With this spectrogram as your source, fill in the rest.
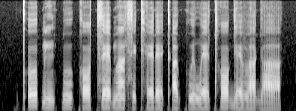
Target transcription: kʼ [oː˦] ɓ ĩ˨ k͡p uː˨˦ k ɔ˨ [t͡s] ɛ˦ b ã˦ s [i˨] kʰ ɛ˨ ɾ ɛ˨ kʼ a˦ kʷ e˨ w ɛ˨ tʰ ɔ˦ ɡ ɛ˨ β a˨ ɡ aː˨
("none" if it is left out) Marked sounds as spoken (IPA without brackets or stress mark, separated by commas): oː˦, t͡s, ɪ˨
